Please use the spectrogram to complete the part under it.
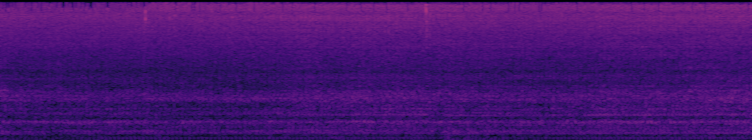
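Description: A Kawasaki motorcycle hums quietly and steadily during a ride, its low engine drone blended with a constant wash of wind noise and no speech.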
